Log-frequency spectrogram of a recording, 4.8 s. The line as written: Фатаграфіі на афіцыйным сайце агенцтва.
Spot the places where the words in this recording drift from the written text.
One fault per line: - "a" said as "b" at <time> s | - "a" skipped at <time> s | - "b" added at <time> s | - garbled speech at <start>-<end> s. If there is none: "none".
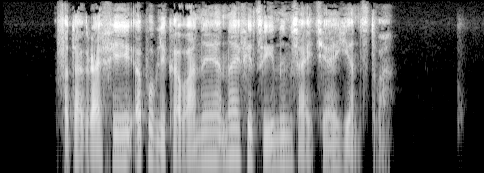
- "апублікаваныя" added at 1.4 s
